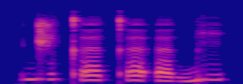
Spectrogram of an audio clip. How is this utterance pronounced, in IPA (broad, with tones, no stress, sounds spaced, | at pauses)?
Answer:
d͡ʒ ə˥ kʼ ɜ˧ kʼ ɜ˧ ʔ ɜ˩ ɡ͡b i˥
